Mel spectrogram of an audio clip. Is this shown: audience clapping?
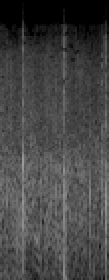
yes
